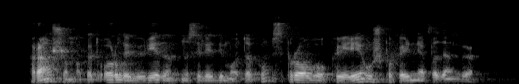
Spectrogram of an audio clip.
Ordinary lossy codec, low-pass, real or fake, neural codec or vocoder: Opus, 24 kbps; 7.2 kHz; real; none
